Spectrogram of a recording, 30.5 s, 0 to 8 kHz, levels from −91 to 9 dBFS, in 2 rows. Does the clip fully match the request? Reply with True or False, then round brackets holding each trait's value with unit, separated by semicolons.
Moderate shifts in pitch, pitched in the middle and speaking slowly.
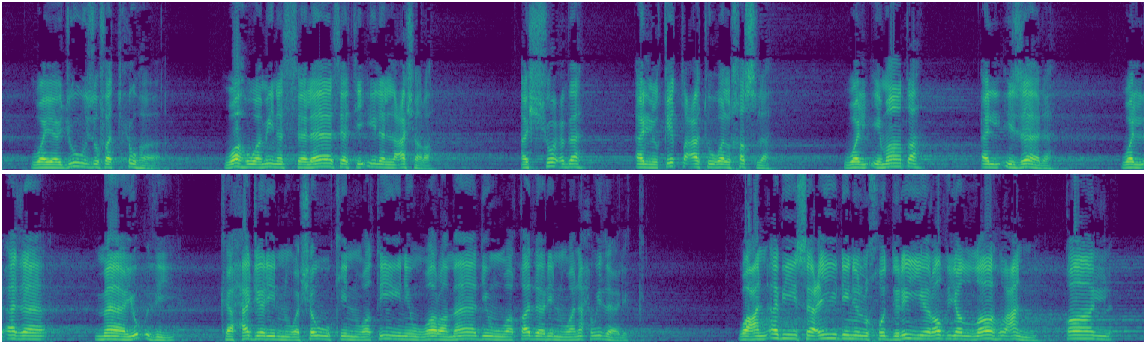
True (3.2 semitones; 150 Hz; 60 wpm)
